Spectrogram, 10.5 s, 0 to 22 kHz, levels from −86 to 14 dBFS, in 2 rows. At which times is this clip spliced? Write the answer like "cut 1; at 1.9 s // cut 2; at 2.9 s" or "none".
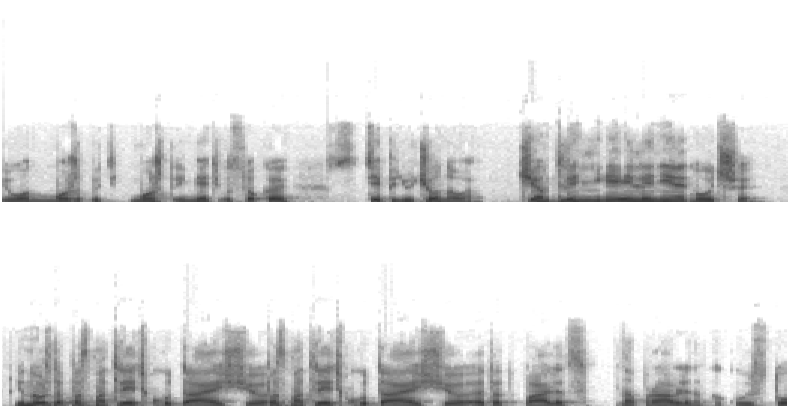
cut 1; at 4.6 s // cut 2; at 7.0 s // cut 3; at 9.3 s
